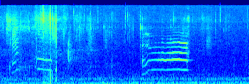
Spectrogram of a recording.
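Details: Domestic cat meowing indoors: a short meow followed by a longer, clear, tonal meow that rises and then holds steady, while a person talks to the cat in a friendly voice.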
